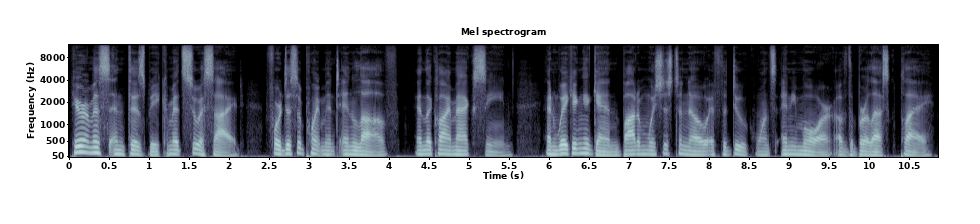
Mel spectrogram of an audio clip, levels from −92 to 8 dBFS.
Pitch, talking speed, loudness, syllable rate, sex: 110 Hz, 165 wpm, -20 LUFS, 4.9 syllables/s, male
